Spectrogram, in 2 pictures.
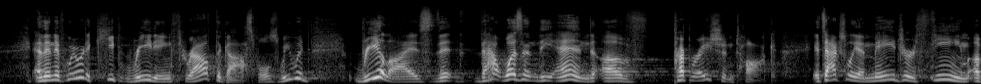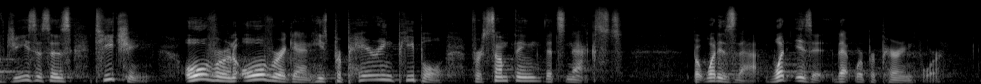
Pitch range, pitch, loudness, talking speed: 160-220 Hz, 180 Hz, -26 LUFS, 160 wpm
